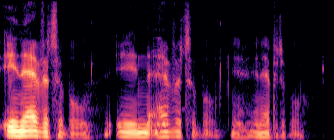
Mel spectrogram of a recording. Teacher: the in is sort of quite obvious and slow, and then the rest of it tends to get rushed a little bit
